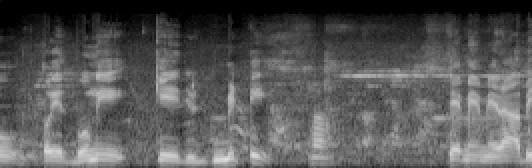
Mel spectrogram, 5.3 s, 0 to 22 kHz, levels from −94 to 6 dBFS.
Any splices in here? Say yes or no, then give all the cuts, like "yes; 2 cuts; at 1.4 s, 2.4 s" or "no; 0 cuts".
no; 0 cuts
